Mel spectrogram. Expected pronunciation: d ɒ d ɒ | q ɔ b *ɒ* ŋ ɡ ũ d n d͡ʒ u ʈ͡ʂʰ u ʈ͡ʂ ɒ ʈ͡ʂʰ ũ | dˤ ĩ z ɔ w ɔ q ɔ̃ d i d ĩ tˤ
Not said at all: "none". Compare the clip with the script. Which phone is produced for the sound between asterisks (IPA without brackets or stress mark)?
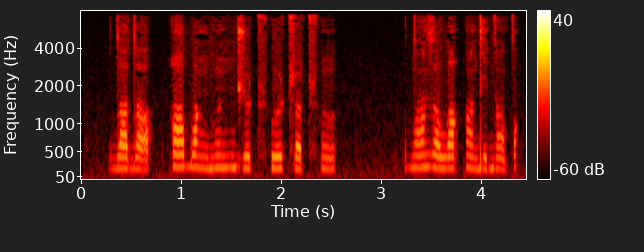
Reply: ɒ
